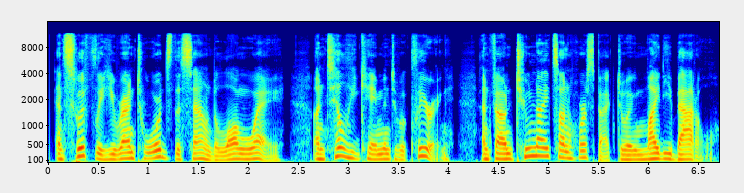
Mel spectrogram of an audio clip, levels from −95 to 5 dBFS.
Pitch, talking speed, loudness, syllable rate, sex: 140 Hz, 225 wpm, -19 LUFS, 5.7 syllables/s, male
